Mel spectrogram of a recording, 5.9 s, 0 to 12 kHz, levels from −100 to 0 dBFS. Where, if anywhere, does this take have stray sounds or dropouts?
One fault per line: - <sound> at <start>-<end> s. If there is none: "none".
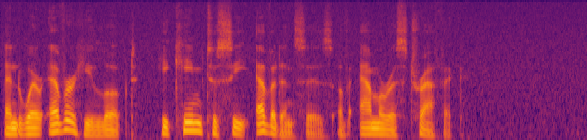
none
